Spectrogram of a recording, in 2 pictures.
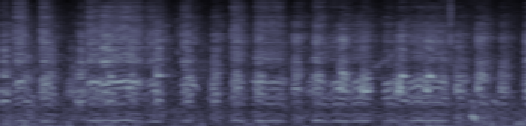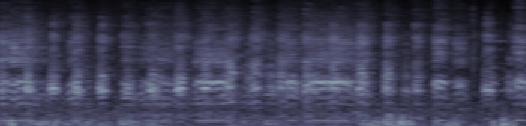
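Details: Two geese squawk in unison, a rare event, with loud raucous honks repeated several times a second, rising and falling in bursts throughout.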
